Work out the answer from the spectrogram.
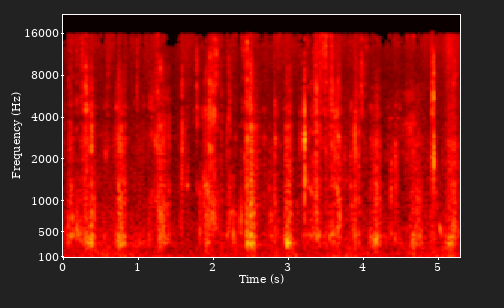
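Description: Close-miked chewing of crunchy deep-fried breading: a quick, irregular run of crisp crunches, several a second.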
